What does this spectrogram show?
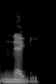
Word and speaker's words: Nagy: It's pronounced like it rhymes with the name Peggy for a girl. It's Matt Nagy.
